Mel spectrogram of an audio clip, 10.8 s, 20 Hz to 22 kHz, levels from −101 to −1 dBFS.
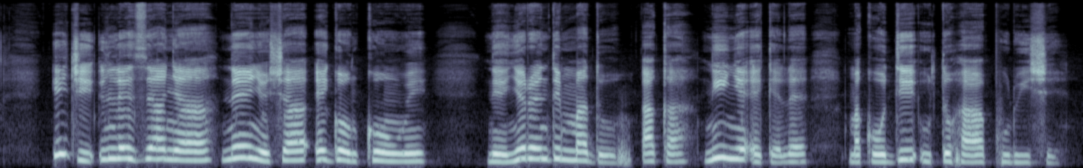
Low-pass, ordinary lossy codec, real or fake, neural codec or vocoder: none; none; fake; vocoder, 48 kHz, 128 mel bands, Vocos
